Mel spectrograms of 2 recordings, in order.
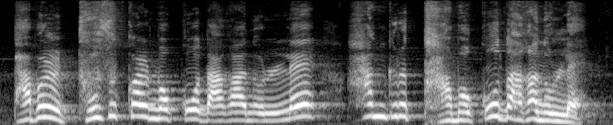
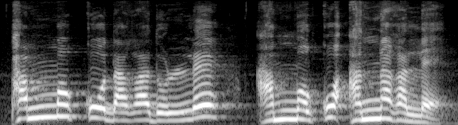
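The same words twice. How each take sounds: First: Slow, lilting parent offering two choices; good choice demo. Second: Higher, slow mock mother offering choices; lilting retold offer to the child; mother's offer. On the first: Shown as a demonstration. Parent coaxing a child to eat, slow and lilting. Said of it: "이렇게 해야죠". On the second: Retold mother offering her child a bad choice, slow. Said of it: "그렇게 선택지를 줬대요".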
